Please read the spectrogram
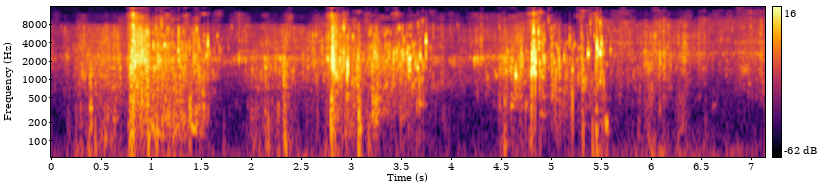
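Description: Water splashing and sloshing around a camera held at the sea's surface, in irregular surges about once a second as the swimmer moves through the water.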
